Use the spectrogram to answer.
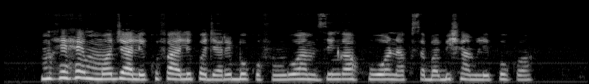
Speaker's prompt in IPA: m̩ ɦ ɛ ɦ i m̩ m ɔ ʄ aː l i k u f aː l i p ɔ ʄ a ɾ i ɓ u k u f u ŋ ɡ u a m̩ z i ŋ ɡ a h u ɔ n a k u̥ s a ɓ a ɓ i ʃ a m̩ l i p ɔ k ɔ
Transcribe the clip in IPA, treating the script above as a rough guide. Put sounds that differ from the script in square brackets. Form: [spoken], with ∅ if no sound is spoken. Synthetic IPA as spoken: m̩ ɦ ɛ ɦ [ɛ] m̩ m ɔ ʄ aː l i k u f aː l i p ɔ ʄ a ɾ i ɓ u k u f u ŋ ɡ u a m̩ z i ŋ ɡ a h u ɔ n a k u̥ s a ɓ a ɓ i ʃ a m̩ l i p [u] k ɔ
